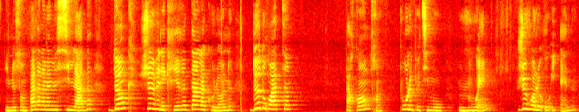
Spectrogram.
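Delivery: usual speaking voice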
